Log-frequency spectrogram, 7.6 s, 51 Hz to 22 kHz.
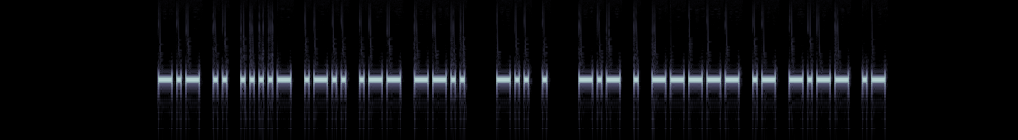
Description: Morse code, heard as a keyed tone, about 34 wpm, 700 Hz. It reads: KI4LWZ DE KE0AYA
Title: USA Callsign DE Callsign - 6 Characters - 35wpm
